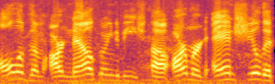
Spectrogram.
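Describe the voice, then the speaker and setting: A man's raised, projected voice, high in pitch, against noticeable background noise. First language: not English. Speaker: esports caster. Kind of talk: live commentary. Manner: animated.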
